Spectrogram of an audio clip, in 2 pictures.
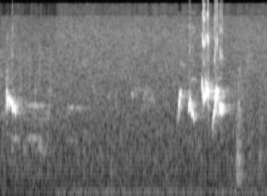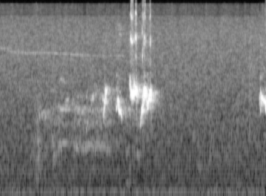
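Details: Red-whiskered bulbul song played to stir up caged birds at a trap cage: lively chirping phrases of several fast warbled notes, two main bursts about three seconds apart, with softer notes and steady background hiss.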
